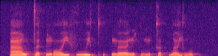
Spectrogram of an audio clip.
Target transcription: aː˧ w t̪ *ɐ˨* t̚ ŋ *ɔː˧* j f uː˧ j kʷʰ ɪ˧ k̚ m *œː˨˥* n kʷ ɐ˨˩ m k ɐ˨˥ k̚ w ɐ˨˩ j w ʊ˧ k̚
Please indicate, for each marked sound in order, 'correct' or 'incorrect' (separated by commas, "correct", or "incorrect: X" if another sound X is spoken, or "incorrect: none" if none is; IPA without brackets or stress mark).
incorrect: ɐ˨˥, correct, incorrect: œː˧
